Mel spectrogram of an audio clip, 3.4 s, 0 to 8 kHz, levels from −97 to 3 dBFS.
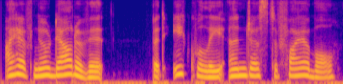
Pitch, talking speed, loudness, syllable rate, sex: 200 Hz, 155 wpm, -15 LUFS, 5.4 syllables/s, female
